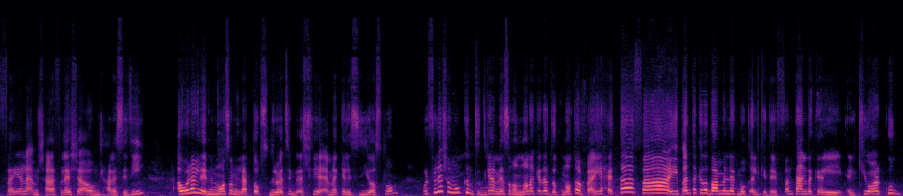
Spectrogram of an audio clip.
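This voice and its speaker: Fast-talking Egyptian woman teacher. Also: a little high. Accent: Egyptian Arabic. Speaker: English teacher. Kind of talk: casual explainer video.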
